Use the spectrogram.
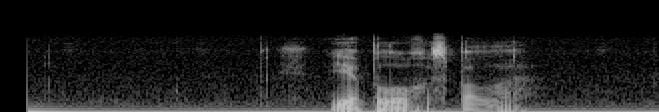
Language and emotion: Russian, sad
